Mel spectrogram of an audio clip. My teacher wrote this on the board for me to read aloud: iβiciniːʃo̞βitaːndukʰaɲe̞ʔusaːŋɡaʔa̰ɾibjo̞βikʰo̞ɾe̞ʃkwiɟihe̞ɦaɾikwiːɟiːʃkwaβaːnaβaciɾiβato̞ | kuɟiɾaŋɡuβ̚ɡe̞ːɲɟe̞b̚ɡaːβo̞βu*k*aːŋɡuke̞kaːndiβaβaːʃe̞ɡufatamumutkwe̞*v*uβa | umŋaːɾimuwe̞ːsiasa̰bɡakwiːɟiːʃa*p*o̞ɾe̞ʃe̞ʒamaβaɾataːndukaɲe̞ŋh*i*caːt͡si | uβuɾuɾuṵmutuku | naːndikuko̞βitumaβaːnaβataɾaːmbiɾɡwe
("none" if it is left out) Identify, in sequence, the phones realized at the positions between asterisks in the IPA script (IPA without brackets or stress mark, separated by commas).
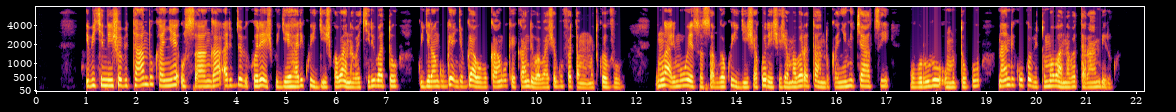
k, v, k, i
